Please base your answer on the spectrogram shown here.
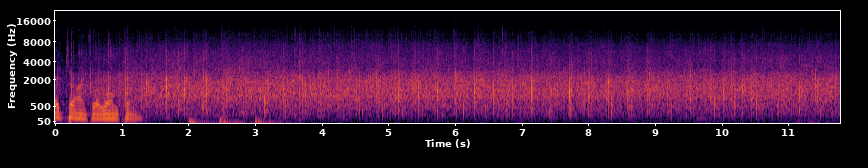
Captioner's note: spplause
